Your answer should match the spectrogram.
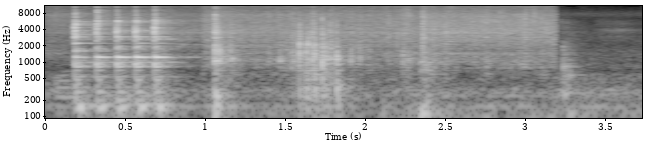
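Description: Meat sizzles in a frying pan for lasagna, opening with a quick run of rhythmic scraping or tapping strokes, then a steady close sizzle that stops abruptly near the end.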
